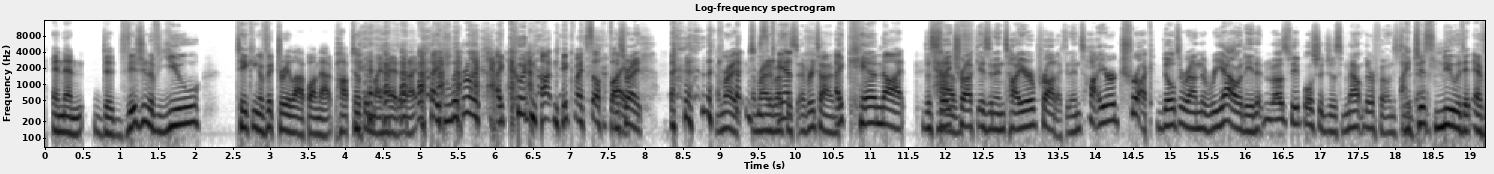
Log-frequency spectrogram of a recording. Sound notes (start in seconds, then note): 8.3 laughing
